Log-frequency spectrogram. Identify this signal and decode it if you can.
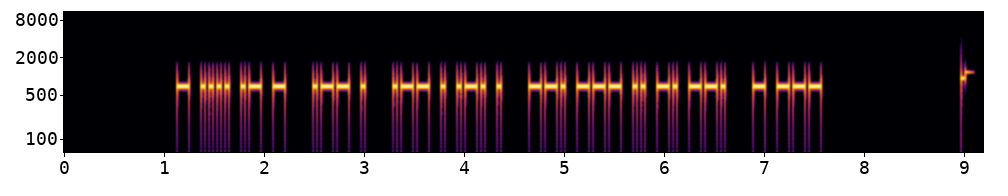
Morse code, heard as a keyed tone, about 30 wpm, 700 Hz. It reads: THAT WE WERE GOING TO
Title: Sets of 5 Words Encore2 30wpm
